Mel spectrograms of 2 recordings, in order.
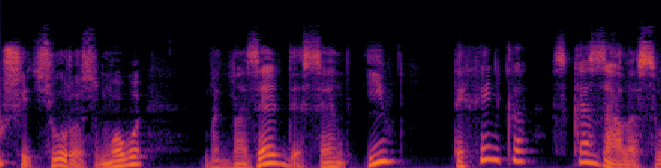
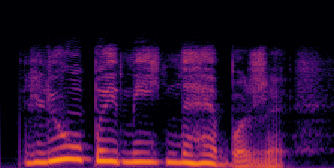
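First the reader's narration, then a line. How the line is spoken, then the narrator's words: Tender. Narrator (Ukrainian): сказав ніжно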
